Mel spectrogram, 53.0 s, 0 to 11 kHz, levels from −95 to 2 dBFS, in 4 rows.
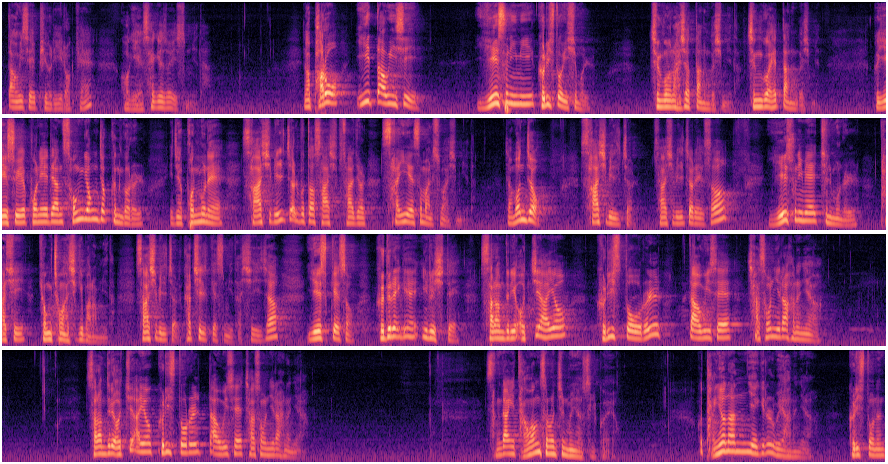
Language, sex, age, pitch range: Korean, male, 50-69, 110-175 Hz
